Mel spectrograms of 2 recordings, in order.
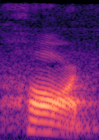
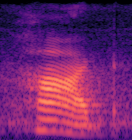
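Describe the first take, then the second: First: हॉट with a rounded aw, loud and low; English hot. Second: हाट said loud with an open aa; हाट with long aa. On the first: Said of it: "लेकिन जब H O T". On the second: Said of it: "हाट होता है बाजार". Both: Shown as a demonstration.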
